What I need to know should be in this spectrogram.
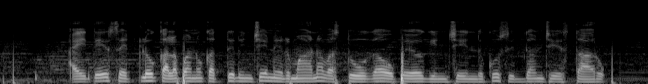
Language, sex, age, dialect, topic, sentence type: Telugu, male, 18-24, Telangana, agriculture, statement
